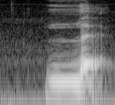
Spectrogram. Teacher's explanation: जब हम ल का उच्चारण करते हैं तो हमारी जीभ दंत से टकराती है, तो इसलिए इसको दंत श्रेणी में रखा जाता है।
